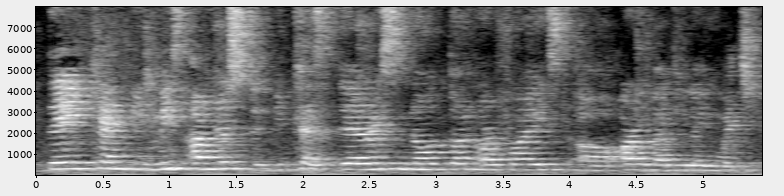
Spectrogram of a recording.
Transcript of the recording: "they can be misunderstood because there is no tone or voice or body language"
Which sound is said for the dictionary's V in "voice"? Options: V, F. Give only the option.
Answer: F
